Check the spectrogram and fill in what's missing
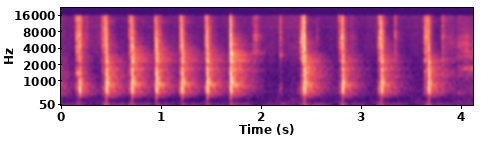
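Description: A knife dices pepper into fine brunoise on a cutting board, giving about a dozen crisp, evenly spaced chops, a brief pause, then a few slower chops, close and clear.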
